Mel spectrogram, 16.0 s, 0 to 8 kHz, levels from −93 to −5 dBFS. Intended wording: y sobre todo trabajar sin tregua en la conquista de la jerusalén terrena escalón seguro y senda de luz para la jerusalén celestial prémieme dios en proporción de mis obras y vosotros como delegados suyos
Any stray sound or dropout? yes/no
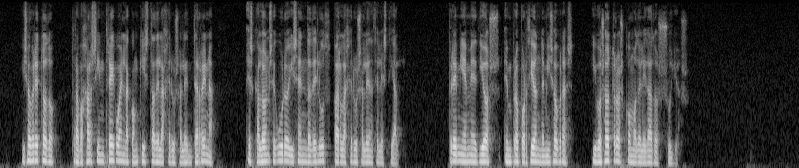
no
